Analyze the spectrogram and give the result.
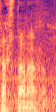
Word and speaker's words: Astana: You pronounce it Astana. Can you explain? Is that the correct pronunciation? – Yes, I've been to Kazakhstan, and I had to look it up. So yes, it's Astana, apparently.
